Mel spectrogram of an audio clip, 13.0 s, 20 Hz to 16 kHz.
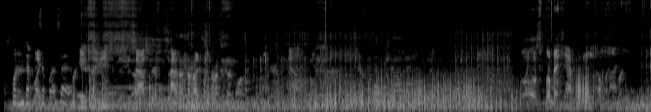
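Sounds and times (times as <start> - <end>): people talking: 0.1 - 8.9, 10.4 - 12.6
car driving on sand: 1.6 - 13.0.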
